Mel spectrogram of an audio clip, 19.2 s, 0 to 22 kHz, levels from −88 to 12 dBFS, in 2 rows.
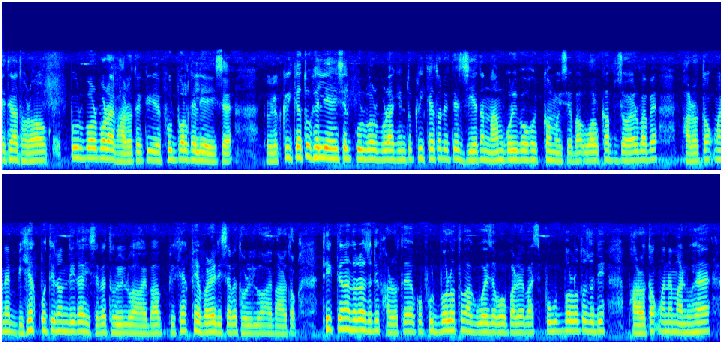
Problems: none marked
